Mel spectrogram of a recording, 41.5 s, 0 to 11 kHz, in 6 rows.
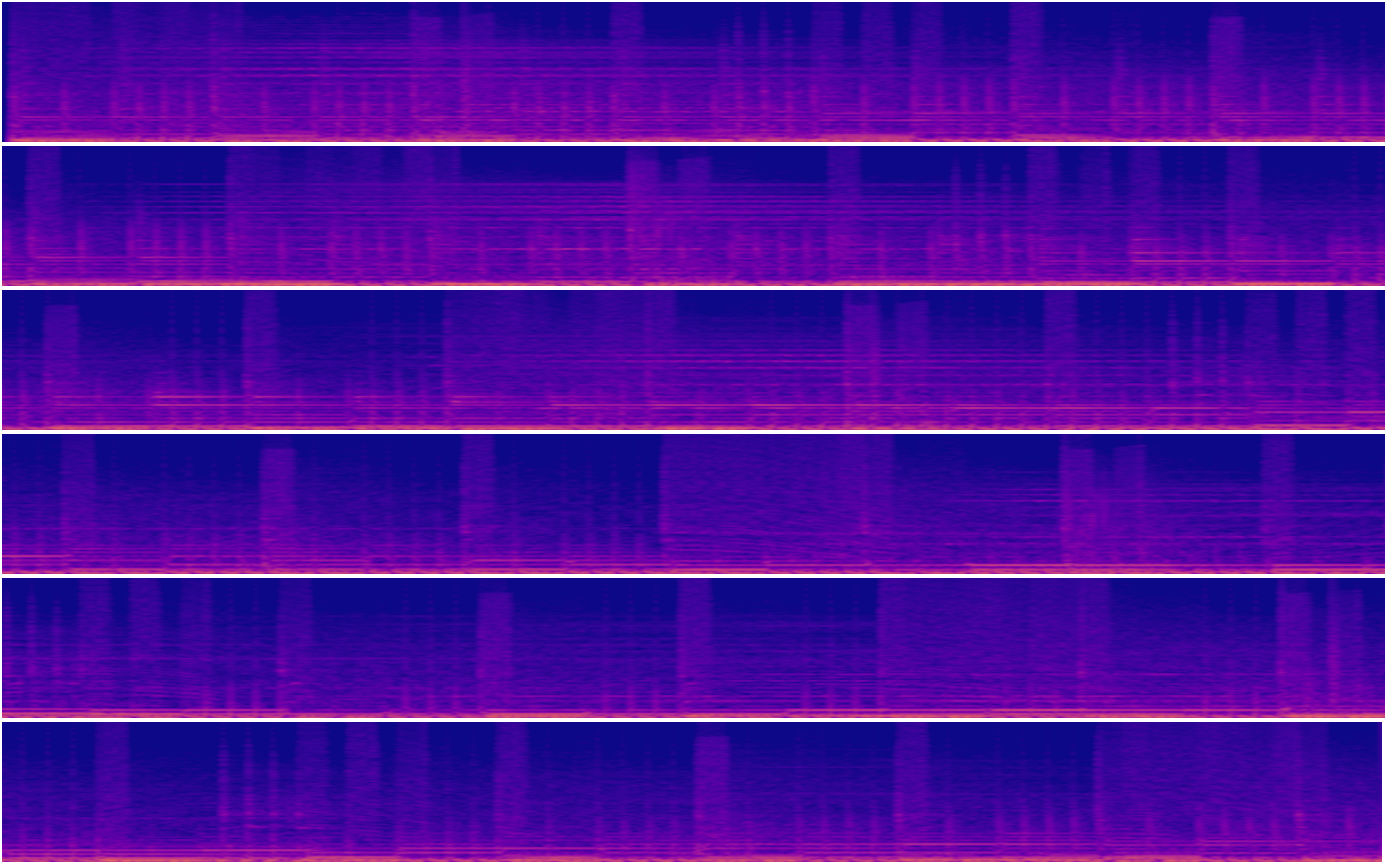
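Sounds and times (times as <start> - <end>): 
suspense music loop: 0.0 - 41.4.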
